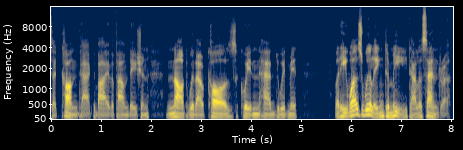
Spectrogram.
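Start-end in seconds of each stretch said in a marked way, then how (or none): none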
